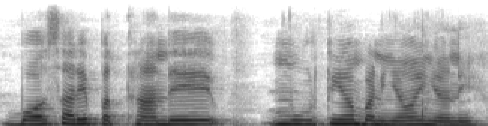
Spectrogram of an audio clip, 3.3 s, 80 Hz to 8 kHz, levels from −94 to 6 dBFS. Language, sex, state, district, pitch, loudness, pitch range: Punjabi, female, Punjab, Fazilka, 245 Hz, -13 LUFS, 230-250 Hz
